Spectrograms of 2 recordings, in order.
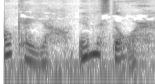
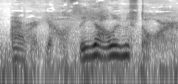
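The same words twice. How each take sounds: First: Hushed whisper on entering the store. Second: Said in the usual way. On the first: Real, not acted. Vlogger whispers to viewers as she steps into the store. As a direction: whisper it like you're sneaking in.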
